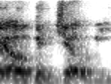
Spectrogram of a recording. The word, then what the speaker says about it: Ogunjobi: Ogunjobi. Did I miss it? Butcher that? – Larry Ogunjobi, yeah.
